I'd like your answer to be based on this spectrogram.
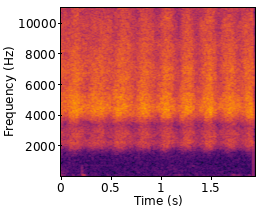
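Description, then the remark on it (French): Cicadas buzz in a steady, shrill drone that swells and fades in a quick, regular pulse, filling the scene at moderate volume with no voices. “Ici, ce sont les cigales.”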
